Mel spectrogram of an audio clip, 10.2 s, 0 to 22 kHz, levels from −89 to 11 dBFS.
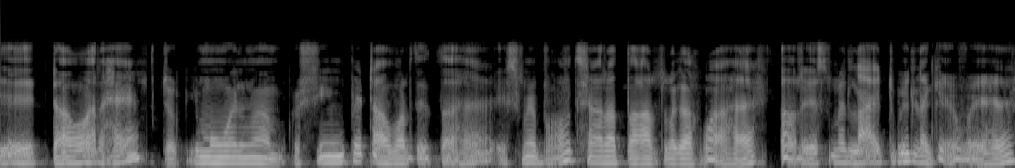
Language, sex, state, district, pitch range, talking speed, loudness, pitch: Maithili, male, Bihar, Supaul, 130-150 Hz, 150 wpm, -28 LUFS, 140 Hz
